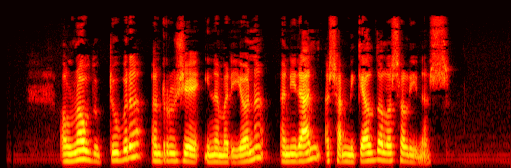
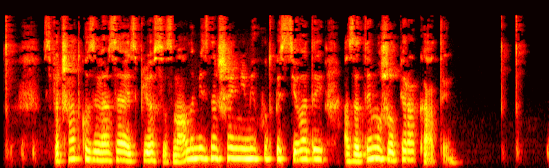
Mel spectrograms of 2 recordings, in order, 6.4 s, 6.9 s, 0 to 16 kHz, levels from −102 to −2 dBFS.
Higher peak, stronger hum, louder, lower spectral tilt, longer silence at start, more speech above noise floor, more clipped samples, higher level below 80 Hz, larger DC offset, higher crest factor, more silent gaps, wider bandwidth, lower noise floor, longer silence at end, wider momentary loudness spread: second, -8 dBFS vs -4 dBFS; neither; second, -29 LUFS vs -20 LUFS; about the same, -5 dB/octave vs -5 dB/octave; first, 0.75 s vs 0.05 s; second, 44 dB vs 56 dB; neither; second, -86 dBFS vs -68 dBFS; neither; first, 22 dB vs 16 dB; neither; about the same, 11.5 kHz vs 11.5 kHz; about the same, -73 dBFS vs -76 dBFS; first, 0.8 s vs 0.4 s; second, 11 LU vs 19 LU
